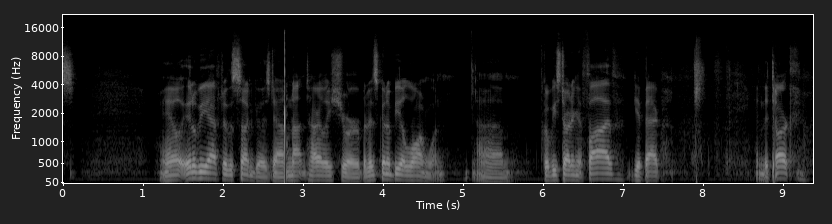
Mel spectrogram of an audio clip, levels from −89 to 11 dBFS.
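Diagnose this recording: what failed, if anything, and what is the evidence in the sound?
Codec stage: damaged data in the compressed stream gives brief disruptions at 2.73–2.80 s and 8.87–8.91 s, where the decoder misreads the bad frames and hunts for the next header.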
